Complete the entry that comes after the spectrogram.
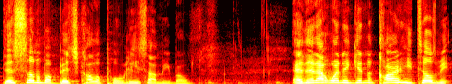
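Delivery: normal talking voice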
